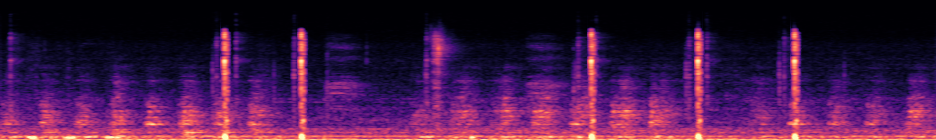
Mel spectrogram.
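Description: Five sharp single clicks of a computer mouse, spaced about a second apart, over a low steady hum.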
